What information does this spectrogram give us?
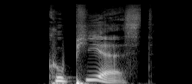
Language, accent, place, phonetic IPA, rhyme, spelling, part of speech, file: German, Germany, Berlin, [kuˈpiːɐ̯st], -iːɐ̯st, kupierst, verb, De-kupierst.ogg
- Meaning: second-person singular present of kupieren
